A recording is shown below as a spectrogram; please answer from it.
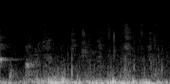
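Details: Yorkshire Terrier puppy playing with a squeaky elephant toy indoors, giving a low, rumbling play growl that rises and falls in short bursts.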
